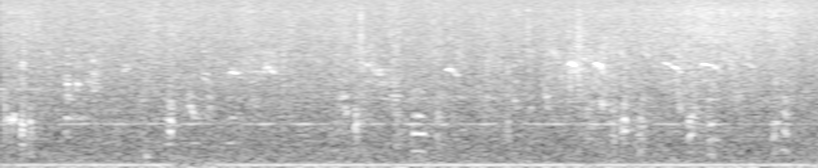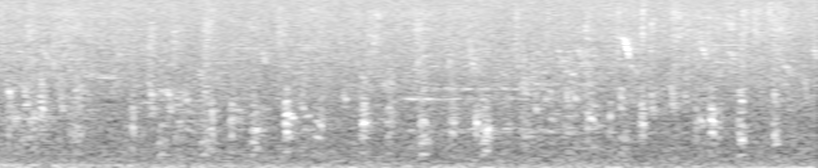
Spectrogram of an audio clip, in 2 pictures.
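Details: Chickens giving soft, rapid clucks scattered across the whole stretch, with a steady low drone that fades halfway through and light background noise.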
